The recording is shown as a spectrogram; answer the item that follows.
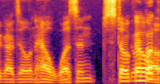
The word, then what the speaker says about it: Stokoe: James Stokoe.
